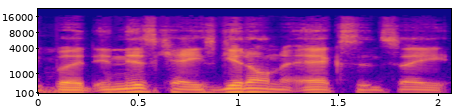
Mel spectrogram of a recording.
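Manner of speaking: ordinary talk, nothing marked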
